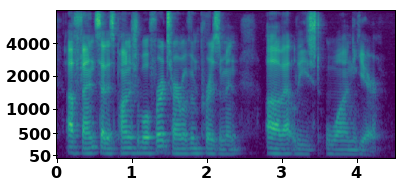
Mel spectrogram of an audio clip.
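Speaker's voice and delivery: ordinary talk, nothing marked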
